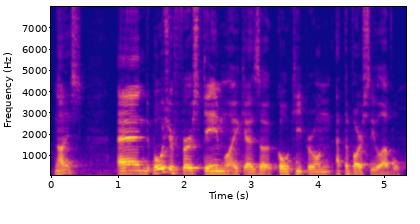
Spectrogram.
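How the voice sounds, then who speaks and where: A man's voice: mid-range voice, steady tone, normal speed, reverberant. A young man hosting a student sports interview show, asking friendly, brief questions. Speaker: host.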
